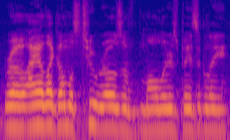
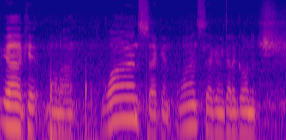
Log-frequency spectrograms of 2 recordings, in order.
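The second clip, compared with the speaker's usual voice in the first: much softer, half turned from the mic; quiet aside; 3 semitones lower, 18 dB quieter than usual. Real, not acted. Streamer talking off mic to someone at home, very quietly. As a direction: murmur to someone in the room.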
